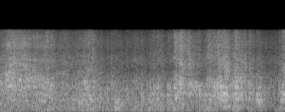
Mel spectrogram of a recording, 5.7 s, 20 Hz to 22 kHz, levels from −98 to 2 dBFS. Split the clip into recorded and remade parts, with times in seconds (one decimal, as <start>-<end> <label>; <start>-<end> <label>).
0.0-2.5 recorded; 2.5-3.2 remade; 3.2-5.7 recorded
